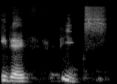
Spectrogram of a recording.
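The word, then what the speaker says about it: idée fixe: Eiday fix. Watson corrects him. And actually, it's pronounced Eay Fix.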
